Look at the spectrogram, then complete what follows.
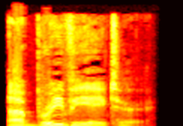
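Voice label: "abbreviator", British English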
